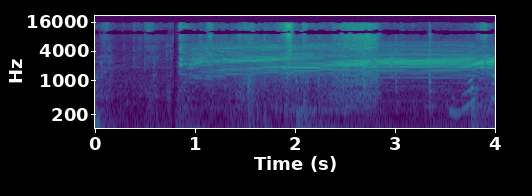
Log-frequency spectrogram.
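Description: An electric hydraulic brake pump starts suddenly about a second in and runs with a steady, high buzz, pushing fluid through the trailer's brake lines to bleed them.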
